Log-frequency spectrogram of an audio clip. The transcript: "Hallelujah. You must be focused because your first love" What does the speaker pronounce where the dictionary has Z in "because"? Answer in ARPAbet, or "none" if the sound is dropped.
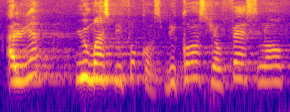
S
